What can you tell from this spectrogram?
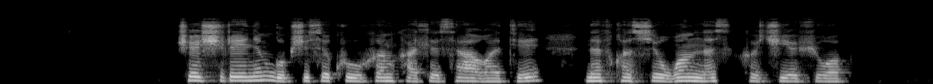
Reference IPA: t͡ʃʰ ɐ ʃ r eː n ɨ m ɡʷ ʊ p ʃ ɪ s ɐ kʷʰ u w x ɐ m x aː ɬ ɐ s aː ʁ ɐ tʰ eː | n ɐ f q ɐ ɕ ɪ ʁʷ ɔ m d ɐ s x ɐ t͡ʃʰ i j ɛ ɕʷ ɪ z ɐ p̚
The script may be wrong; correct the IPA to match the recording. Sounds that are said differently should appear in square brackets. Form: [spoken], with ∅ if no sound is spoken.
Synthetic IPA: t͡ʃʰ ɐ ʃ r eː n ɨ m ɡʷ ʊ p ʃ ɪ s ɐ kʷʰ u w x ɐ m x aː ɬ ɐ s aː ʁ ɐ tʰ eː | n ɐ f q ɐ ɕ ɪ ʁʷ ɔ m [n] ɐ s x ɐ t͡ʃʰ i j ɛ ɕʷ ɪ [ʁ] ɐ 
